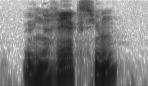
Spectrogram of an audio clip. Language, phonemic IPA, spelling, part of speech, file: French, /ʁe.ak.sjɔ̃/, réaction, noun, Fr-réaction.ogg
- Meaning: 1. reaction (action in response to an event) 2. reaction (action in response to an event): reaction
